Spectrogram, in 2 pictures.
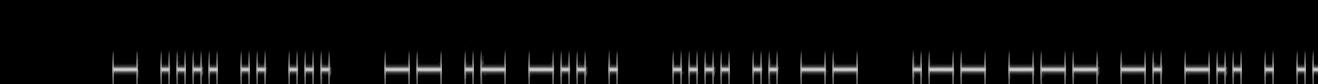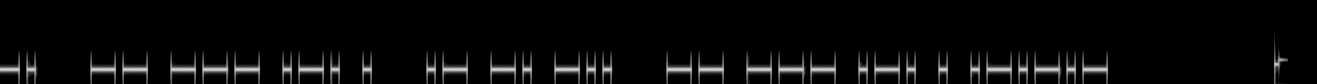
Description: Morse code, heard as a keyed tone, about 15 wpm, 700 Hz. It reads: THIS MADE HIM WONDER MORE AND MORE.
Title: Sentences from Top 500 Words 15wpm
